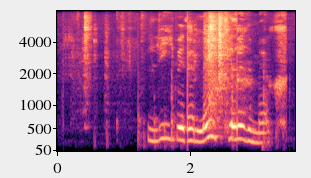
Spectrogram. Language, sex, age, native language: Icelandic, female, 10, Icelandic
